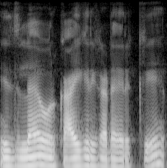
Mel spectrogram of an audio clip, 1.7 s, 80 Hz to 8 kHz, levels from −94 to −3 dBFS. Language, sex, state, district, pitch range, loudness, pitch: Tamil, male, Tamil Nadu, Nilgiris, 100-110 Hz, -17 LUFS, 105 Hz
